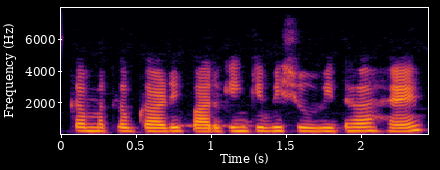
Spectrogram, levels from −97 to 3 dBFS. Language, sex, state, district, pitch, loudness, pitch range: Hindi, female, Jharkhand, Sahebganj, 220 Hz, -18 LUFS, 210-225 Hz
